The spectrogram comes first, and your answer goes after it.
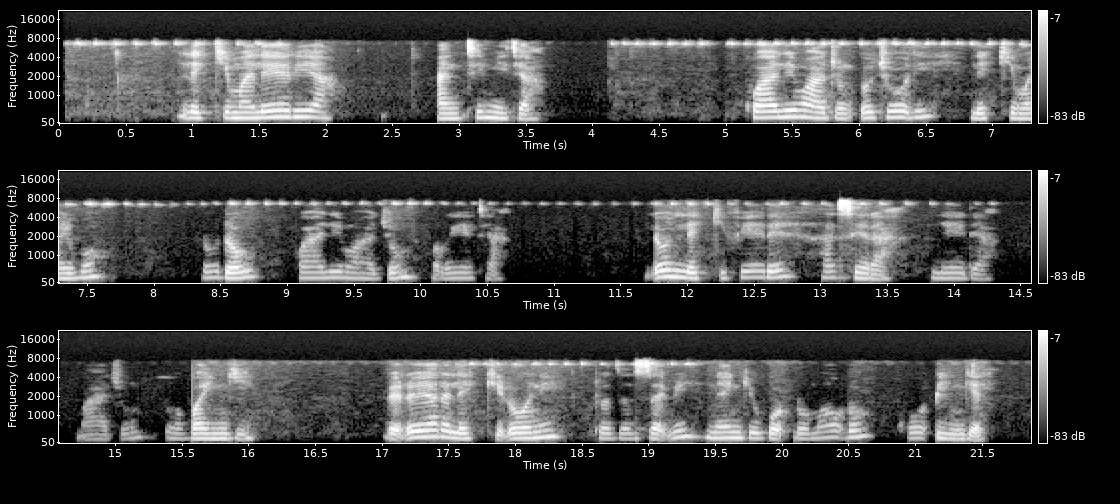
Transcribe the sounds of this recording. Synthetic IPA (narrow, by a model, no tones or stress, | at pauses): lekːimaleɾija | antʰimita | kwalimad͡ʒumɗɔd͡ʒoːɗilekʰːimajbɔ | ɗɔdɔwkwalimad͡ʒumwɛtʰa | ɗɔnlekːifɛɾɛhasɛɾalɛda | mad͡ʒumɗɔbaŋɡi | ɓɛɗɔjaɾalekːiɗonitɔzazːaɓinaŋɡiɡɔɗːɔmawɗɔkʰɔɓiŋːɡɛl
